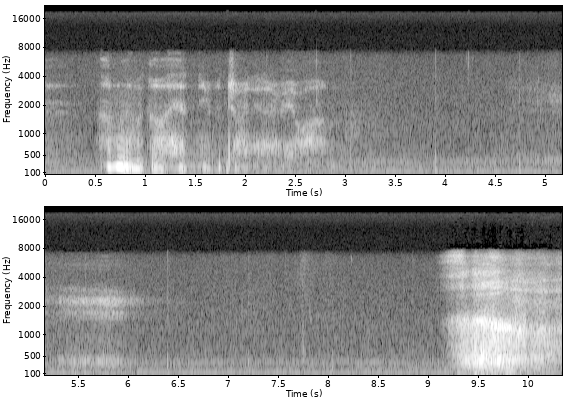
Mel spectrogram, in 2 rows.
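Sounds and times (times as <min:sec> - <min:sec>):
speech: 0:00.6 - 0:02.1
soft breath: 0:04.6 - 0:06.4, 0:09.1 - 0:10.3
person yawning with a long breathy exhale: 0:09.2 - 0:10.3.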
